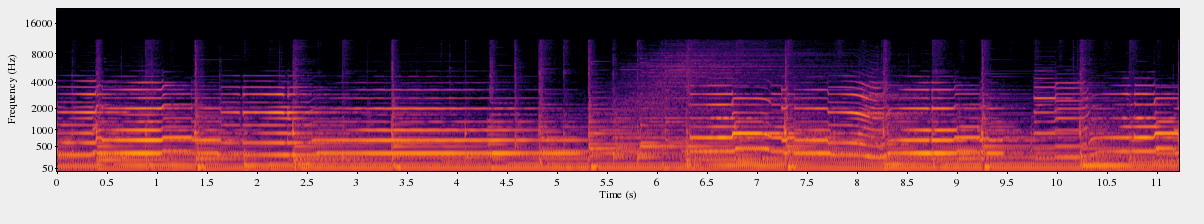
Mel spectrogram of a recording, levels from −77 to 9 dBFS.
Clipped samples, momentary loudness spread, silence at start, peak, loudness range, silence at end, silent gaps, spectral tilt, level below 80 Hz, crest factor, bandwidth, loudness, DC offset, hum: under 0.1%; 9 LU; 0 s; 0 dBFS; 3 LU; 0 s; none; -6 dB/octave; -26 dBFS; 14 dB; 11.5 kHz; -15 LUFS; under 0.1%; none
